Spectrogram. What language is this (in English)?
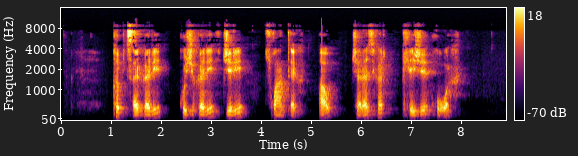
Adyghe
